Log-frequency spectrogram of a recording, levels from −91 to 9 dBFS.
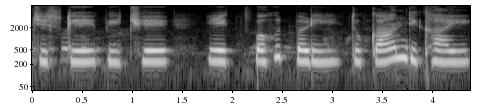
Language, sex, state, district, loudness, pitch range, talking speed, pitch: Hindi, female, Himachal Pradesh, Shimla, -17 LUFS, 235-250 Hz, 95 wpm, 240 Hz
